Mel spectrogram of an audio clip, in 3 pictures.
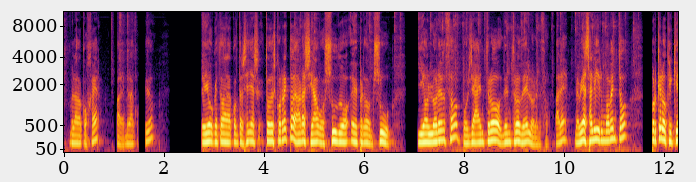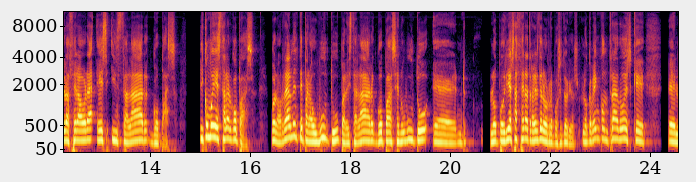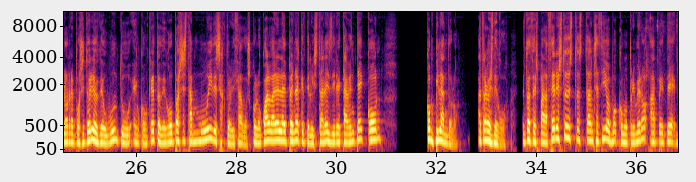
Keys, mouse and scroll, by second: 7.2-8.1 typing, 10.8-11.5 typing.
